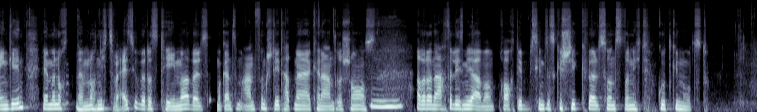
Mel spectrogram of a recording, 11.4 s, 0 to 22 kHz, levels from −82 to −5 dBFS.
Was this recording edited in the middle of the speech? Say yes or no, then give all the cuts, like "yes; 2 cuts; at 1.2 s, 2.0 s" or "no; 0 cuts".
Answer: yes; 4 cuts; at 3.3 s, 6.9 s, 8.2 s, 9.4 s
